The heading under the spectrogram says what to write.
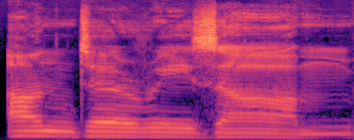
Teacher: He does pronounce the r there under his arm. Because right after it comes a vowel sound.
